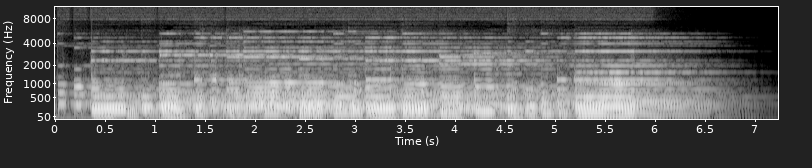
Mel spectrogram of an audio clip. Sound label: Hockey Organ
